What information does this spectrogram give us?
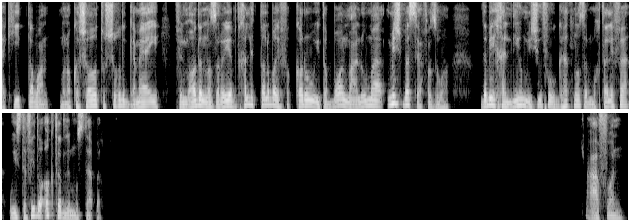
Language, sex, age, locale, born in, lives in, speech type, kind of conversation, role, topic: Arabic, male, 18-19, ar-EG, Egypt, Egypt, read, expert-assistant, expert, مناهج التعليم القائم على المشروعات ولا المناهج المعتمدة على الحفظ؟ مين فيهم بيساعد الطلبة أكتر في سوق الشغل؟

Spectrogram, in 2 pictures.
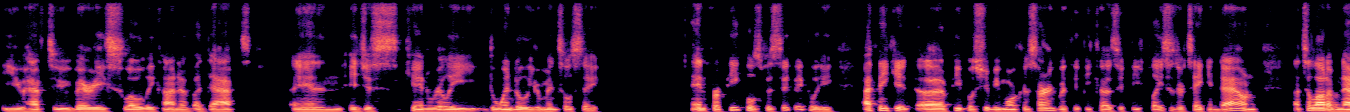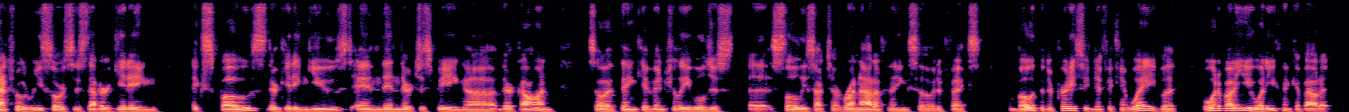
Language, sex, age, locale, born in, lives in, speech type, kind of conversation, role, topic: English, male, 25-29, en-US, United States, United States, conversation, unstructured, none, How does deforestation affect animals and people?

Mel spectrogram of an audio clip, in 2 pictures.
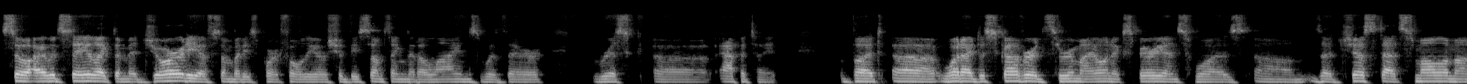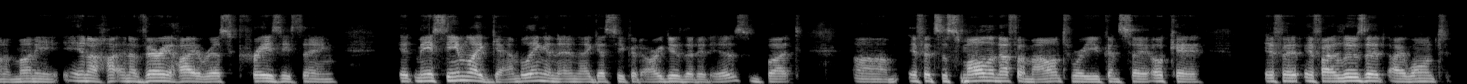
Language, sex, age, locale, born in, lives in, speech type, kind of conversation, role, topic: English, male, 45-49, en-US, United States, United States, conversation, unstructured, none, What is one thing you wish you had learned about money earlier?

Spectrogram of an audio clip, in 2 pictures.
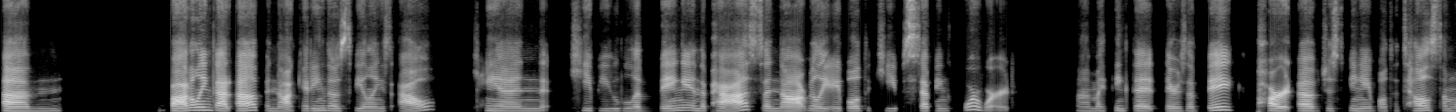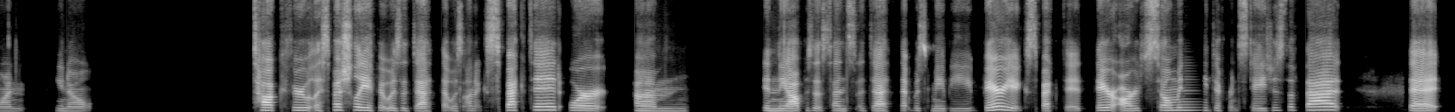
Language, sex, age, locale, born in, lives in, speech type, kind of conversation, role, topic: English, female, 30-34, en-US, United States, United States, conversation, podcast, guest, Why is it important to have open conversations about death and grief?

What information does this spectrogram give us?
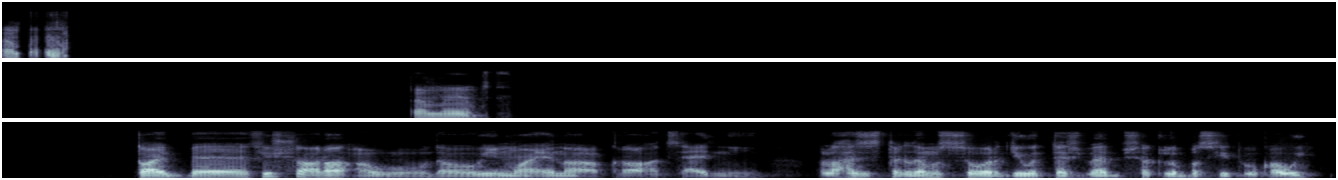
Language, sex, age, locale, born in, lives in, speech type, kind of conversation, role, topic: Arabic, male, 45-49, ar-EG, Egypt, Egypt, read, expert-assistant, asker, إزاي أقدر أطور مهاراتي في كتابة الشعر؟ إيه أهم التكنيكات اللي ممكن أبتدي بيها؟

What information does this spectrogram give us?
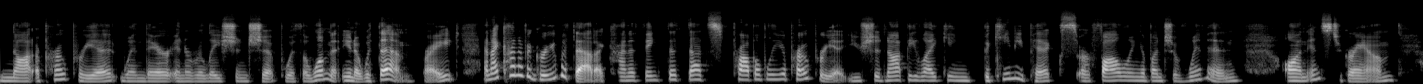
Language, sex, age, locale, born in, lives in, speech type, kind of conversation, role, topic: English, female, 50-54, en-US, United States, United States, conversation, unstructured, none, Should couples always share their passwords with each other?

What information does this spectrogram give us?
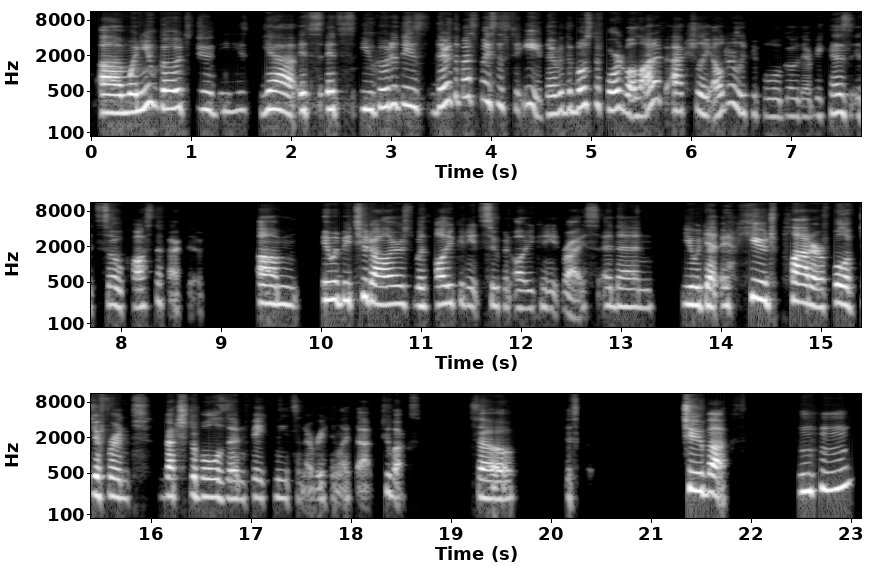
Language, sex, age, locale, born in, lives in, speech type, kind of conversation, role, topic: English, female, 40-44, en-US, United States, United States, conversation, podcast, guest, In what ways do our cultural backgrounds influence our eating habits and food choices?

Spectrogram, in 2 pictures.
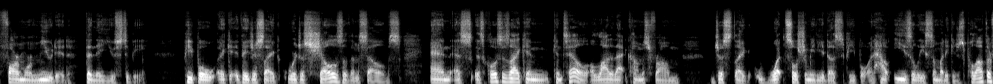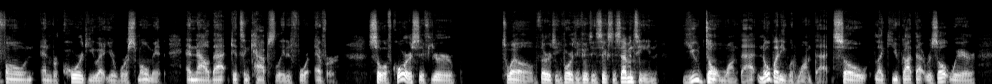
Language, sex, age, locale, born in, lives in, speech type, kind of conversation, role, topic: English, male, 40-44, en-US, United States, United States, conversation, unstructured, none, How does technology shape your sense of access and belonging in everyday life?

